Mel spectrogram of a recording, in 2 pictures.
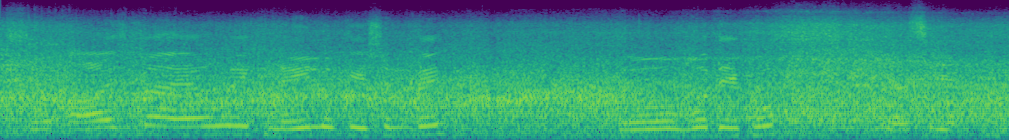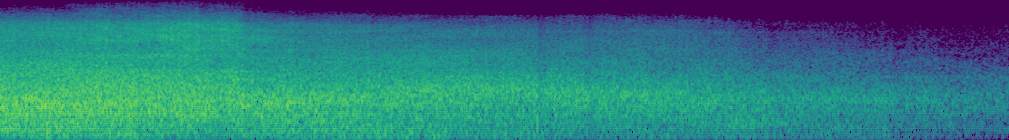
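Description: Traffic rushes past on a road nearby, then fades away.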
